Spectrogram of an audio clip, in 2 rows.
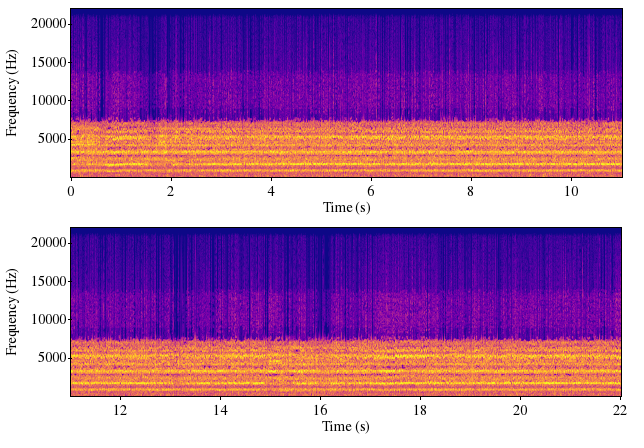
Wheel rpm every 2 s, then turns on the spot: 220, 230, 230, 230, 230, 230, 230, 230, 230, 230, 230.
none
